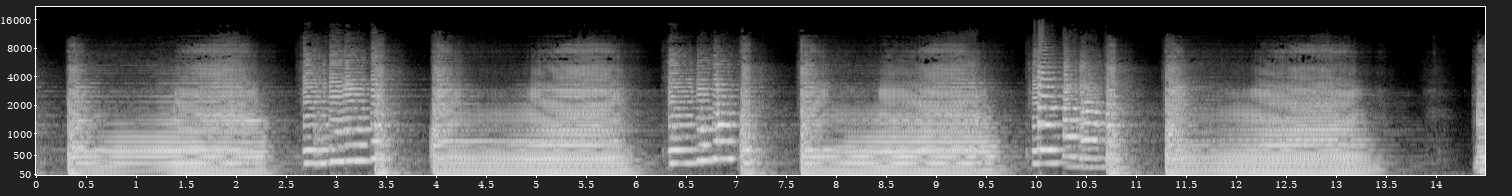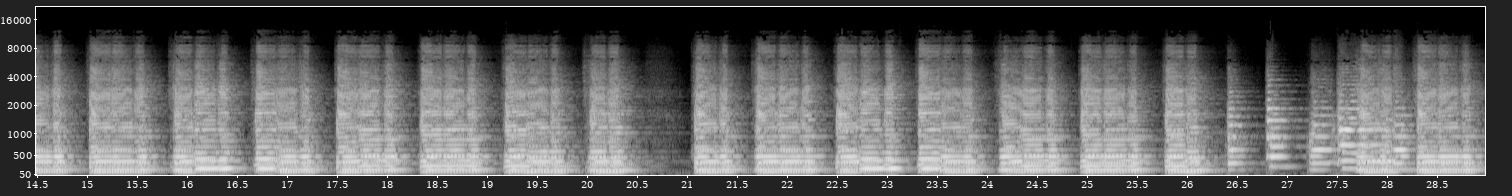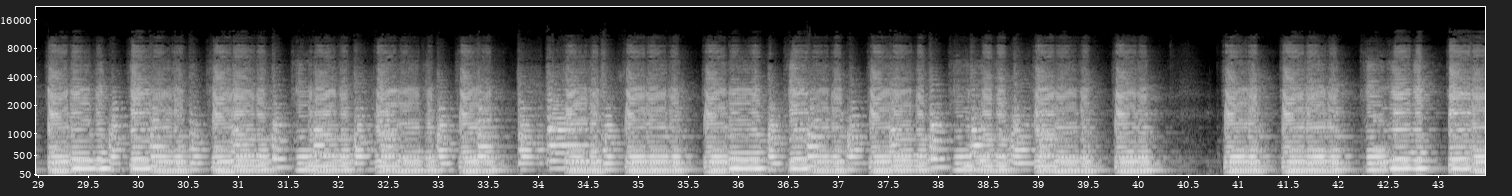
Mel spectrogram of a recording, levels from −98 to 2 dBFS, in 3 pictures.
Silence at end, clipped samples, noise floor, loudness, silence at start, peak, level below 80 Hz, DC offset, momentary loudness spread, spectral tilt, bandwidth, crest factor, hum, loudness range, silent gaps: 0 s; under 0.1%; -51 dBFS; -14 LUFS; 0 s; 0 dBFS; -30 dBFS; under 0.1%; 6 LU; -7 dB/octave; 9.4 kHz; 14 dB; none; 2 LU; none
